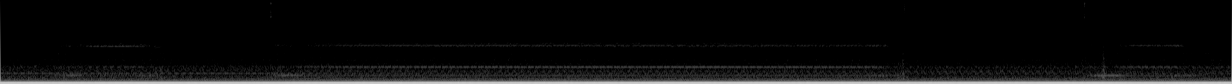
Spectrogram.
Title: 2017 WRX squealing noise when clutch is depressed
